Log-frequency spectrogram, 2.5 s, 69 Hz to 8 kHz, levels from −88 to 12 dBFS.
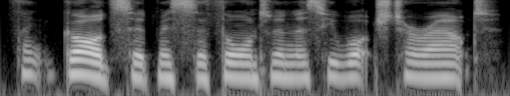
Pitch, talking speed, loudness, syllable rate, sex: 175 Hz, 235 wpm, -17 LUFS, 4.9 syllables/s, female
